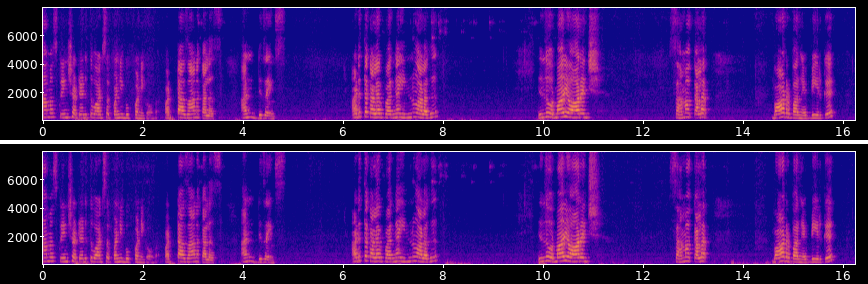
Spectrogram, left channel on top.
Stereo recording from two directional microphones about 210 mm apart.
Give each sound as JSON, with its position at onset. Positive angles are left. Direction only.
{"t": 0.0, "sound": "a woman's voice", "side_deg": -20}
{"t": 6.1, "sound": "a woman's voice", "side_deg": -10}
{"t": 9.9, "sound": "a woman's voice", "side_deg": -15}
{"t": 12.6, "sound": "a woman's voice", "side_deg": -20}
{"t": 14.6, "sound": "speech", "side_deg": -25}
